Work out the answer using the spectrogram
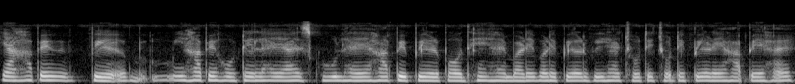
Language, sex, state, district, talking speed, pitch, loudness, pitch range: Hindi, female, Bihar, Vaishali, 190 wpm, 180 Hz, -17 LUFS, 175-185 Hz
